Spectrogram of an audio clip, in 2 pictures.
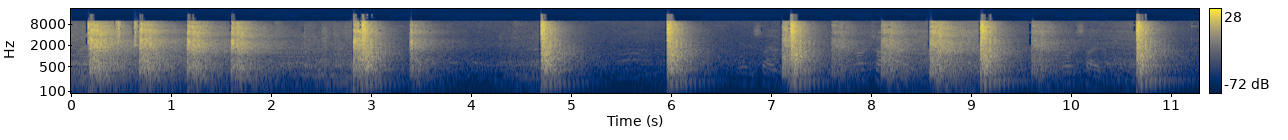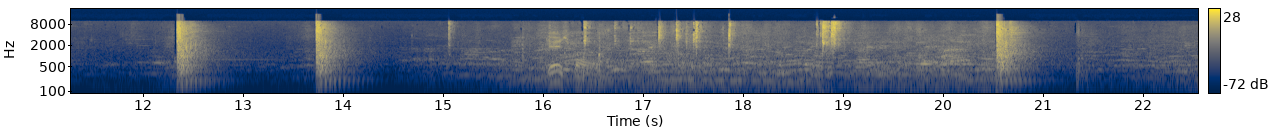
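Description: Semi-automatic pistol fired in a fast string of about twenty shots, several in quick pairs, with pauses of a second or more between groups; each shot leaves a short echo. Two more shots come near the end, and voices are heard between them.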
